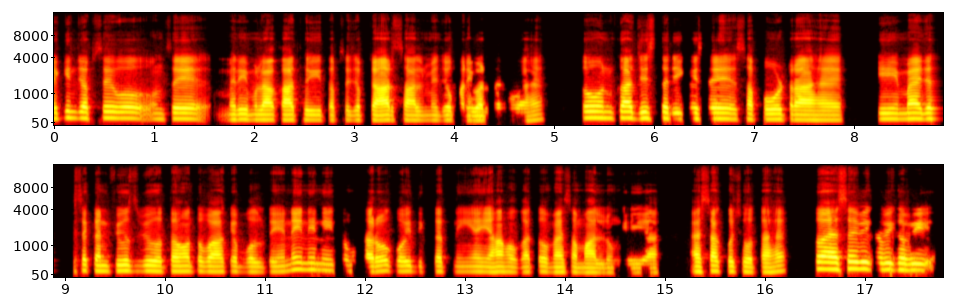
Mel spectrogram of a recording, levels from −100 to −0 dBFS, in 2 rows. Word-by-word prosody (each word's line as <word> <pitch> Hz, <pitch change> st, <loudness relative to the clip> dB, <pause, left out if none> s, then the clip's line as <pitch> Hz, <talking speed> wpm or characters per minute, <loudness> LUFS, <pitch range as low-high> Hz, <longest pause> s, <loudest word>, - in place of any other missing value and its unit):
लेकिन 165 Hz, +3 st, -3 dB
जब 160 Hz, -1 st, +2 dB
से 165 Hz, -1 st, -2 dB
उनसे 150 Hz, -3 st, 0 dB, 0.5 s
मेरी 130 Hz, +1 st, 0 dB
मुलाकात 125 Hz, 0 st, +3 dB
हुई, 125 Hz, -1 st, -2 dB
तब 120 Hz, -, -4 dB
से 120 Hz, +1 st, -10 dB
जब 120 Hz, 0 st, -4 dB
4 120 Hz, +1 st, +7 dB
साल 115 Hz, 0 st, 0 dB
में 115 Hz, 0 st, -8 dB
जो 120 Hz, +1 st, -1 dB
परिवर्तन 110 Hz, -1 st, -2 dB
हुआ 110 Hz, 0 st, -5 dB
है, 125 Hz, -, -7 dB, 0.4 s
तो 170 Hz, 0 st, +4 dB
उनका 165 Hz, 0 st, +4 dB
जिस 160 Hz, -2 st, 0 dB
तरीके 145 Hz, -1 st, -1 dB
से 145 Hz, 0 st, +1 dB
सपोर्ट 135 Hz, -1 st, 0 dB
रहा 125 Hz, -1 st, +6 dB
है, 120 Hz, 0 st, 0 dB, 0.4 s
कि 145 Hz, 0 st, -1 dB
मैं 145 Hz, +1 st, +4 dB
जैसे 145 Hz, 0 st, -4 dB
कन्फ्यूज़ 145 Hz, -1 st, -2 dB
भी 140 Hz, -, -3 dB
होता 135 Hz, -1 st, +1 dB
हूँ, 135 Hz, 0 st, +2 dB
तो 135 Hz, +1 st, -5 dB
वो 130 Hz, -, -1 dB
आके 130 Hz, +1 st, +1 dB
बोलते 125 Hz, 0 st, -6 dB
हैं, 130 Hz, -, -5 dB
"नहीं, 175 Hz, +5 st, 0 dB
नहीं, 175 Hz, 0 st, -3 dB
नहीं, 160 Hz, -2 st, -5 dB
तुम 150 Hz, 0 st, -13 dB, 0.2 s
करो, 135 Hz, +3 st, +2 dB
कोई 135 Hz, 0 st, -3 dB
दिक्कत 130 Hz, 0 st, -7 dB
नहीं 125 Hz, 0 st, -11 dB
है, 125 Hz, 0 st, -3 dB
यहाँ 125 Hz, +1 st, +2 dB
होगा 120 Hz, -1 st, -4 dB
तो 125 Hz, +1 st, -4 dB
मैं 120 Hz, 0 st, +1 dB
सँभाल 110 Hz, -2 st, -1 dB
लूँगी।" 110 Hz, 0 st, -10 dB
या 110 Hz, 0 st, -2 dB, 0.4 s
ऐसा 130 Hz, +2 st, +2 dB
कुछ 130 Hz, -2 st, -5 dB
होता 120 Hz, -1 st, 0 dB
है, 135 Hz, -, -2 dB, 0.3 s
तो 190 Hz, -1 st, +6 dB
ऐसे 185 Hz, +1 st, +6 dB
भी 190 Hz, 0 st, +5 dB
कभी-कभी 170 Hz, -2 st, +2 dB
135 Hz, 205 wpm, -24 LUFS, 120-150 Hz, 0.5 s, 4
